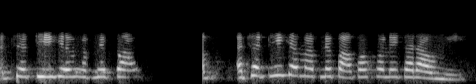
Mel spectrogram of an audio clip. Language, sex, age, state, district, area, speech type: Hindi, female, 18-30, Uttar Pradesh, Azamgarh, rural, conversation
